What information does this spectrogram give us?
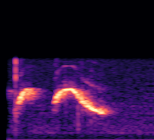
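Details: Female African grey parrot, kept at home about four months and only recently started whistling, gives two clear mid-pitched whistles: a short rising note, then a longer one that swells and slides downward.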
